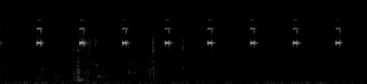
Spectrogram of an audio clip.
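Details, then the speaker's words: Elitetech WJL-6000 refrigerant leak detector at sensitivity about four, at the A/C port, residual refrigerant only: crisp, even high ticks about two per second; alarm on refrigerant. "it's pretty uh pretty sensitive i'll put it at the lowest sensitivity rating reading it right but i put it at about four"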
